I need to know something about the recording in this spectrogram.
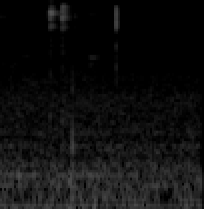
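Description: Near silence: room tone, with a few faint, short clicks between about half a second and a second in.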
